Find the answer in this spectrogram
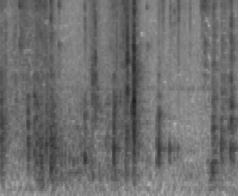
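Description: Rustling and a scatter of light clicks and taps as paper-crafting supplies are handled on a desk.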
